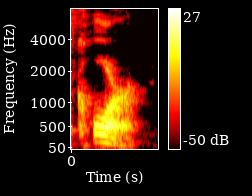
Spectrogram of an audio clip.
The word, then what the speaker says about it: Corps: That's how you pronounce it. It's core.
